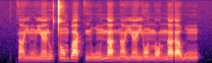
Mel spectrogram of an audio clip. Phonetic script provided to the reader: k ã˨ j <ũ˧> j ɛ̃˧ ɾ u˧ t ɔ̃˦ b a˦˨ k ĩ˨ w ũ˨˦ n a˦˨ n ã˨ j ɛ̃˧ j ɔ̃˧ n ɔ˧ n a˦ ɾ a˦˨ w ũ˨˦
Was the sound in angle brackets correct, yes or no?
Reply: no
